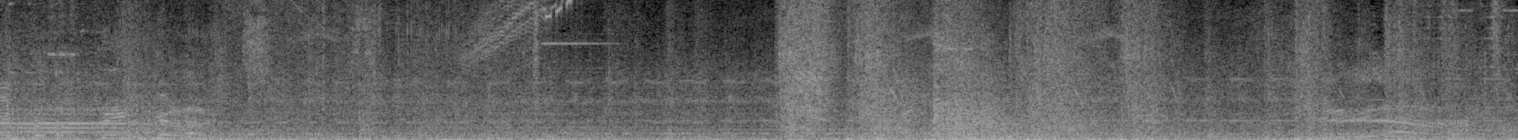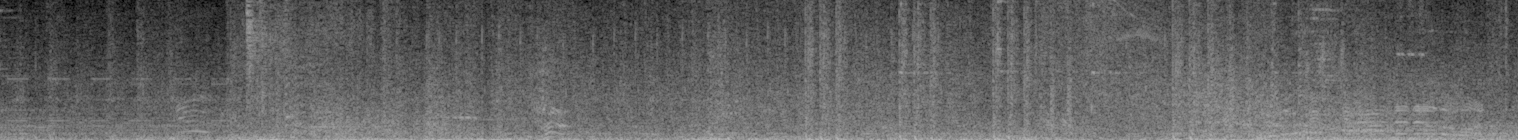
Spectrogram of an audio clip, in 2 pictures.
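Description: Rockets and heavy gunfire in Transformers: War for Cybertron, a loud dense stretch of booms, blasts and rapid fire that rarely lets up, with game voices shouting over the battle.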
